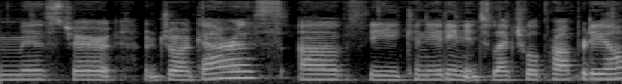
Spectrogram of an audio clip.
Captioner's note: speaking French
